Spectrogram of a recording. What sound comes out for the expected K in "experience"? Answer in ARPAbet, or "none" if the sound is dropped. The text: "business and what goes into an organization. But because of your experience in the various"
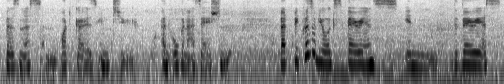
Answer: K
